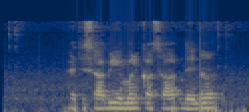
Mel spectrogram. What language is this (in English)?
Urdu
